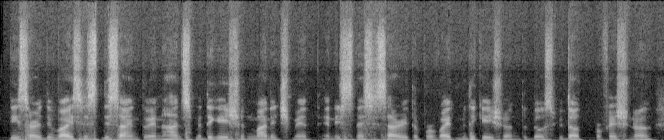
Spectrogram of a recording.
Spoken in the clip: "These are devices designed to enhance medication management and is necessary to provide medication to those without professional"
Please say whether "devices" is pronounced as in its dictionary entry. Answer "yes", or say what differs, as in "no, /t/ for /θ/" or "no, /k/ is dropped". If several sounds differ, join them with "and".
no, /s/ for /z/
